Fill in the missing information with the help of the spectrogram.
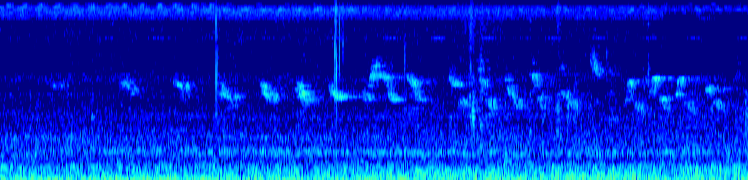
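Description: Near silence with faint birds chirping in the background: a quick series of short, high chirps starting about a second in, over a low steady background rumble.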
